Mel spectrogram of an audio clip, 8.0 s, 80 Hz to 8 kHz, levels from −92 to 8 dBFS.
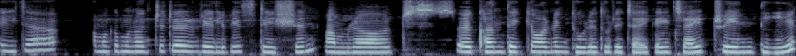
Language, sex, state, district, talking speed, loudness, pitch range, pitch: Bengali, female, West Bengal, Kolkata, 145 wpm, -22 LUFS, 230-260 Hz, 240 Hz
